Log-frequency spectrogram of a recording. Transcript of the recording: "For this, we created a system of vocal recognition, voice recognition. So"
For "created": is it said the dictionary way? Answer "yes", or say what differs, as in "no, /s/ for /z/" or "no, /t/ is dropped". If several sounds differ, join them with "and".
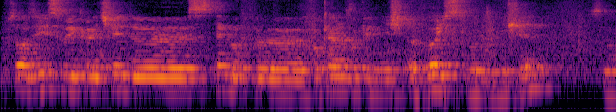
no, /ɹ/ is dropped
